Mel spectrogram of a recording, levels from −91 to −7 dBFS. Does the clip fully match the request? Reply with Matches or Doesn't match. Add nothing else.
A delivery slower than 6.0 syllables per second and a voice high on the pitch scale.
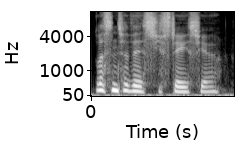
Matches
